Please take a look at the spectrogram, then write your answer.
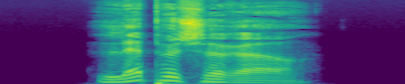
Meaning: inflection of läppisch: 1. strong/mixed nominative masculine singular comparative degree 2. strong genitive/dative feminine singular comparative degree 3. strong genitive plural comparative degree
- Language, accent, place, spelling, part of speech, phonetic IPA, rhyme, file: German, Germany, Berlin, läppischerer, adjective, [ˈlɛpɪʃəʁɐ], -ɛpɪʃəʁɐ, De-läppischerer.ogg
